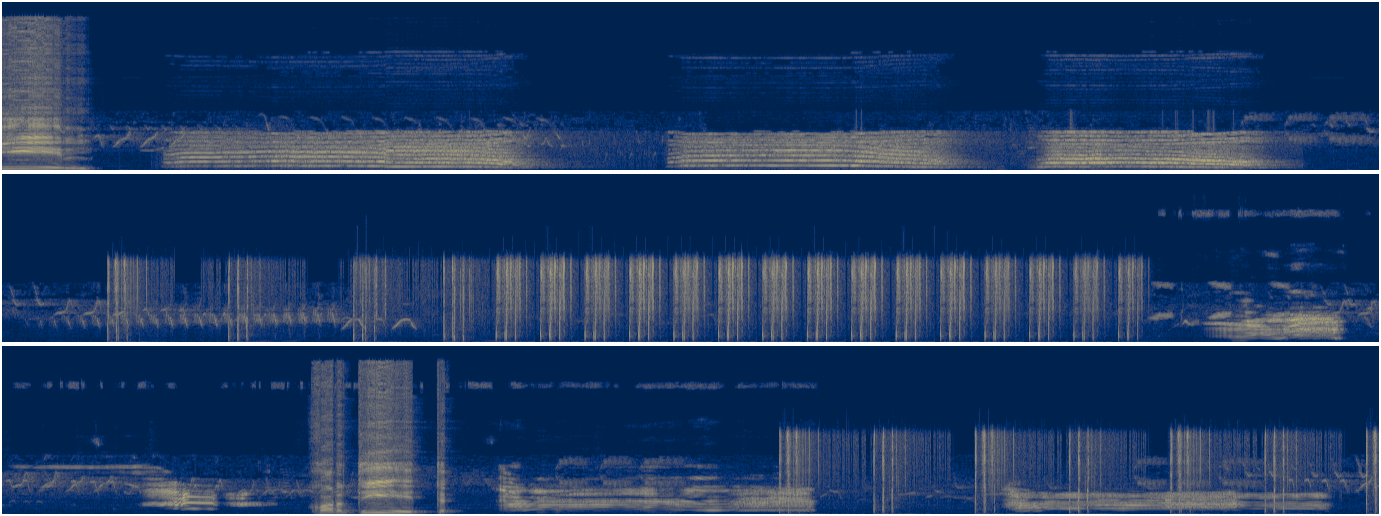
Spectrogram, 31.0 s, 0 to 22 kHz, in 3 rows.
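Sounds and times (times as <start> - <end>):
short warbling animal calls: 19.4 - 20.4.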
